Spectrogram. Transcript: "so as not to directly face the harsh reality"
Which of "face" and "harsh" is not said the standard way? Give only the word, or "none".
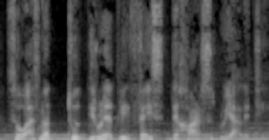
harsh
